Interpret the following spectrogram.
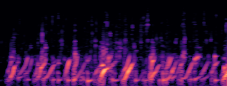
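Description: Bubbling water sound effect: a quick, loud run of rising plops that starts abruptly.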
